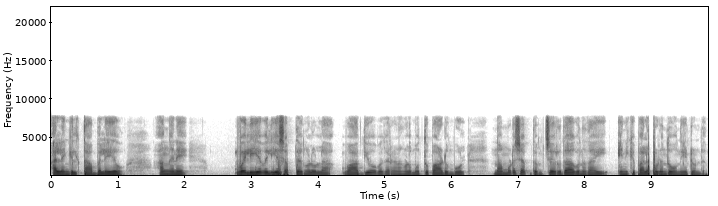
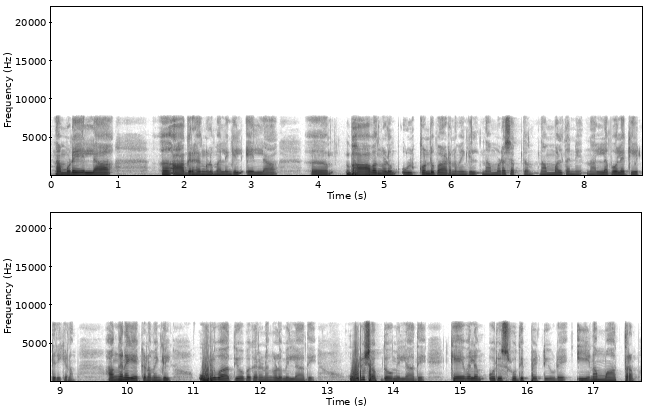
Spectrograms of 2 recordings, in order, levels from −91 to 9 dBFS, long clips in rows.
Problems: none marked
